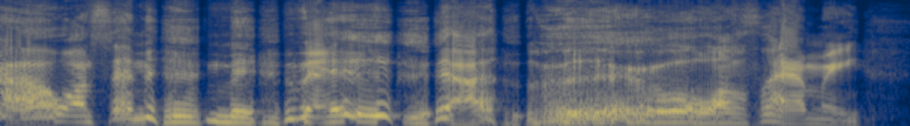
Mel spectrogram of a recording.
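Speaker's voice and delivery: slow, throat-strained voice. Retelling a backstage segment, imitating Kevin Owens straining his throat. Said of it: "I hurt my throat just trying to do it".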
